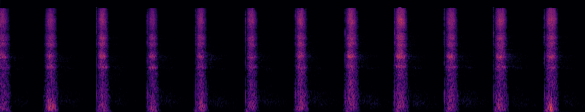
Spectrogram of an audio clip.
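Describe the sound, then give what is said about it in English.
Twelve sharp, forceful exhales from people doing a group breathing exercise, evenly paced in a quick, steady rhythm, each a short breathy puff with near silence between them. “Exhale, exhale, exhale, exhale.”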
